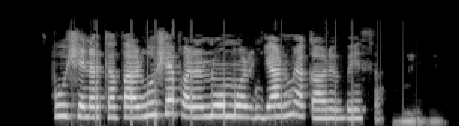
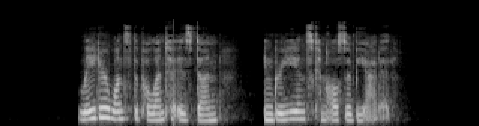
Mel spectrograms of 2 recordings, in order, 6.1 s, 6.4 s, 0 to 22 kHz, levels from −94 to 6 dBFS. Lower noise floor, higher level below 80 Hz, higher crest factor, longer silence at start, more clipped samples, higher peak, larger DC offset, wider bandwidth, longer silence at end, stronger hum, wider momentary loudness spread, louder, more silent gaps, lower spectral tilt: about the same, under -90 dBFS vs under -90 dBFS; first, -54 dBFS vs -70 dBFS; about the same, 16 dB vs 18 dB; second, 0.75 s vs 1.05 s; neither; first, 0 dBFS vs -6 dBFS; neither; about the same, 10.5 kHz vs 10 kHz; second, 0.3 s vs 1.2 s; neither; about the same, 14 LU vs 13 LU; first, -14 LUFS vs -21 LUFS; neither; about the same, -3.5 dB/octave vs -4.5 dB/octave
